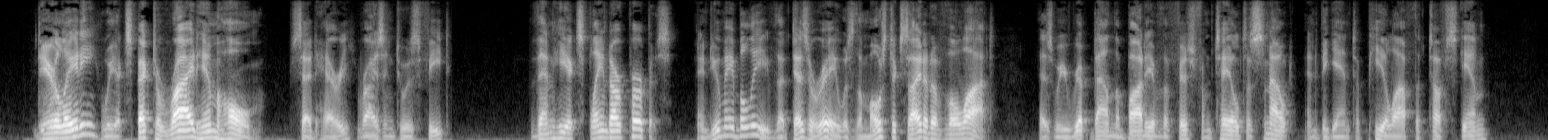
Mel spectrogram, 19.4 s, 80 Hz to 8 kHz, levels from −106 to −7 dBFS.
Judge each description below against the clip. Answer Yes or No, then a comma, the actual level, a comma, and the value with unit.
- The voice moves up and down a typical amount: No, wide, 7.5 semitones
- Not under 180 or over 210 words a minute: No, average, 165 wpm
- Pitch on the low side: Yes, very low, 95 Hz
